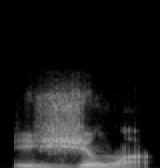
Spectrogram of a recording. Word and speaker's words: juin: May as May only, no changes in the pronunciation, and we will pronounce June as juin. A sound will come. In is in the end, so we will make the sound of a.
